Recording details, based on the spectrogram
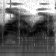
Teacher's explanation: Nesse caso aqui, entre duas vogais, o T tem som de R da aranha.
